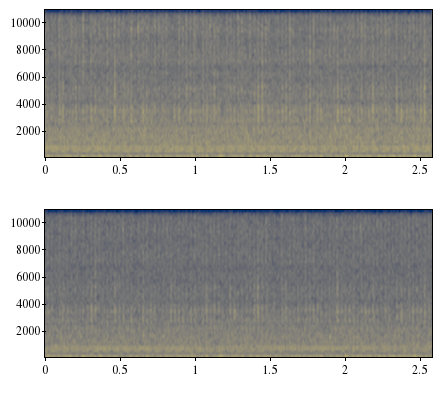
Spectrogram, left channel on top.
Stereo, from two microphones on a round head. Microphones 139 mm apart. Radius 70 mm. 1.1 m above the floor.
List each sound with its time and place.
Only background noise.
